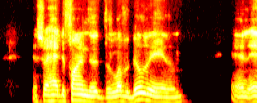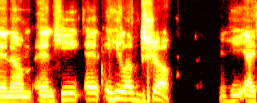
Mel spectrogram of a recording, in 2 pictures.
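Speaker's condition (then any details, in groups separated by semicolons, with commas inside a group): Early-onset Parkinson's disease; progressive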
